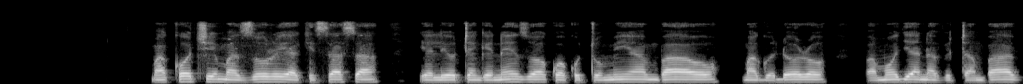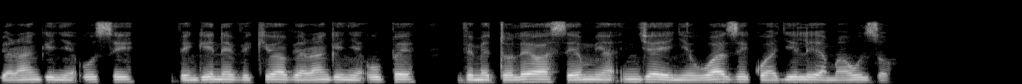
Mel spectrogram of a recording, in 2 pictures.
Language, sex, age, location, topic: Swahili, male, 25-35, Dar es Salaam, finance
